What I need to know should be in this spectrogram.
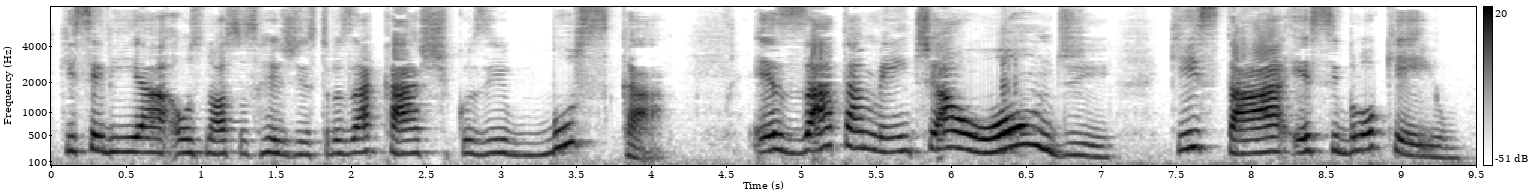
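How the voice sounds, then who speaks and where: A woman with a Brazilian Portuguese accent, hosting a live stream and teaching in a chatty, animated way, often acting out quoted voices. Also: mid-range voice. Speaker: spiritual live-stream host. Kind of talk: casual teaching to a live audience.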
